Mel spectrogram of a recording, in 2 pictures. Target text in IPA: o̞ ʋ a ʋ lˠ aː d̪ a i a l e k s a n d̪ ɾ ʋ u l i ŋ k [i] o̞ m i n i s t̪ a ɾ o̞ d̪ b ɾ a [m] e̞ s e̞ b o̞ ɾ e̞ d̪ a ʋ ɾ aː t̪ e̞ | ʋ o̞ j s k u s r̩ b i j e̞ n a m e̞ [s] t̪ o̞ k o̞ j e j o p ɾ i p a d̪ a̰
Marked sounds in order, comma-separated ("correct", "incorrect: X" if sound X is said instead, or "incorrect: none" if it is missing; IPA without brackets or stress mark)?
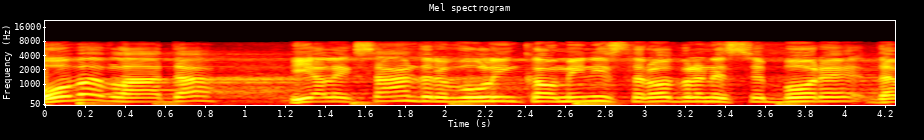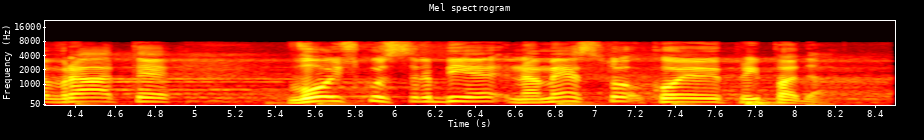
incorrect: a, incorrect: n, correct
